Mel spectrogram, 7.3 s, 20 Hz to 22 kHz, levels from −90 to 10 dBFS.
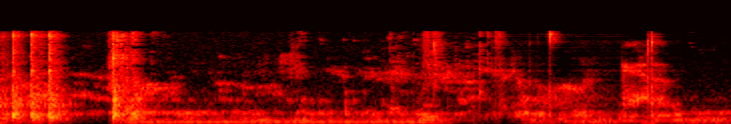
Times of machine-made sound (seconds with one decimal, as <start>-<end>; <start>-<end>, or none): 4.9-6.8

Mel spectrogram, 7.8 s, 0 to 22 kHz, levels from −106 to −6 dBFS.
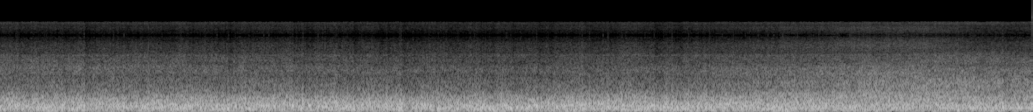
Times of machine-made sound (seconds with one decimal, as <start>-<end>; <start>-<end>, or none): none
